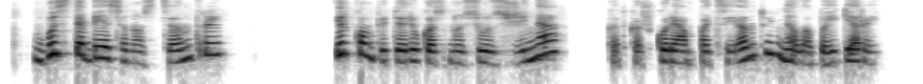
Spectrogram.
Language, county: Lithuanian, Kaunas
